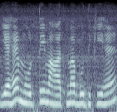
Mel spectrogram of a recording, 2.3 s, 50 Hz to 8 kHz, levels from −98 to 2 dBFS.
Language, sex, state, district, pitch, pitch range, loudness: Hindi, female, Punjab, Fazilka, 215 Hz, 205-235 Hz, -13 LUFS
